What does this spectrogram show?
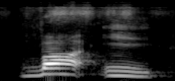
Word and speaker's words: vas-y: réponse c'est vas y mais en français s'il y a deux voyelles côte à côte c'est difficile de prononcer à c'est une voyelle y cette semi voyelles donc c'est difficile de prononcer c'est pour cela que nous ajoutons un s à la fin de va donc la réponse correcte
